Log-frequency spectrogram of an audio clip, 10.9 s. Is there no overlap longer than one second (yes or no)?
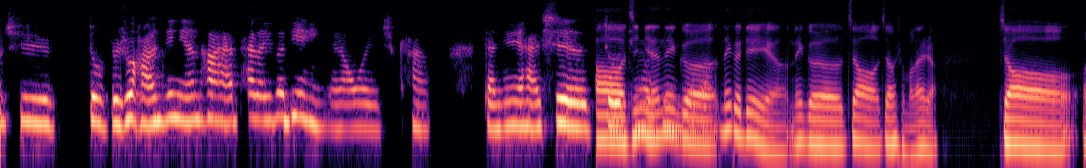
no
